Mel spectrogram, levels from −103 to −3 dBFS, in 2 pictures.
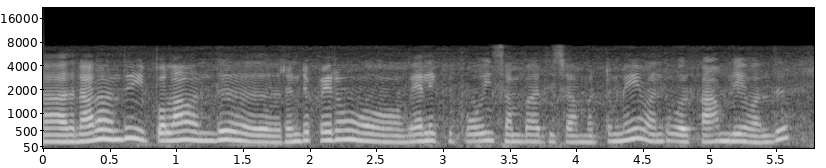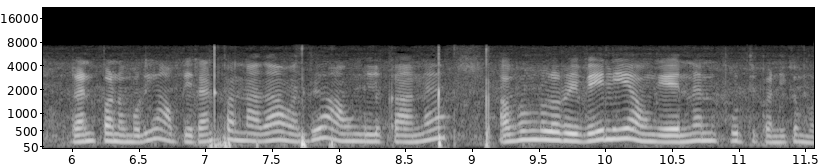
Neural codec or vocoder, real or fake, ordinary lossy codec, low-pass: autoencoder, 48 kHz, 128 numbers a frame, DAC-VAE, trained on Japanese speech; fake; AAC, 48 kbps; 7.2 kHz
